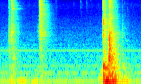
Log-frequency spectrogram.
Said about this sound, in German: Nach endlosen Minuten, in denen sie versucht hatte, den verstohlenen Blick von Herrn Keil auszuweichen, öffnete sich endlich die Tür und der Wachmann erschien.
